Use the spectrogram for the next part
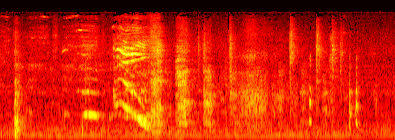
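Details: Pet dog whimpering to get at another dog outdoors: a few short, high, sliding whines and yips, one longer falling whine near the start, then scattered faint clicks and rustling indoors.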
